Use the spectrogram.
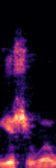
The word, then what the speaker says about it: Yeshua: when you can when you can you know pronounce his name Yeshua ye Shu you know ye s hua you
